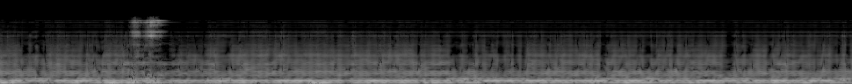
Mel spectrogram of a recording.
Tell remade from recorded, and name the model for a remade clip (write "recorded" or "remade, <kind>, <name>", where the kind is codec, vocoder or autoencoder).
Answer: remade, vocoder, BigVGAN v2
